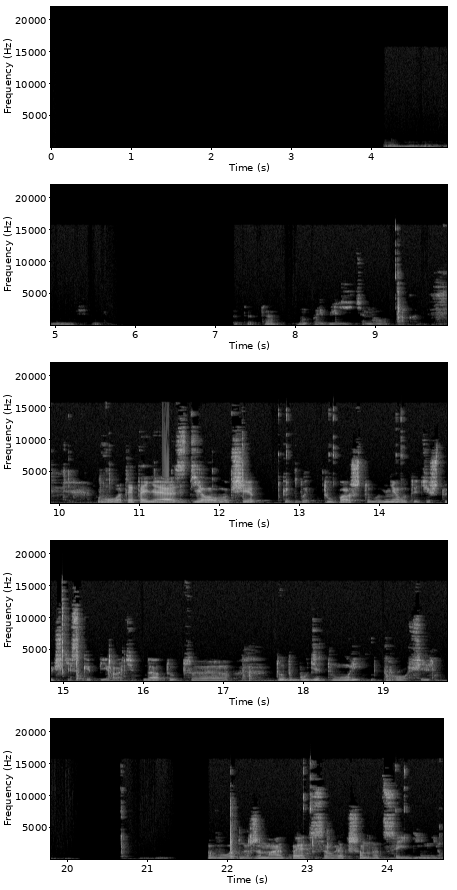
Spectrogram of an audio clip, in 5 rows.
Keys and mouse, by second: 0.6-9.3 drag, 9.9 middle click, 10.3 shift+z, 10.6 middle click, 11.5 middle click, 11.9 middle click, 12.7 right click, 13.4 shift+right click, 14.2 shift+right click, 15.6 shift+d, 22.3 p, 23.6 Tab, 24.1 right click, 24.6-24.7 middle drag.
